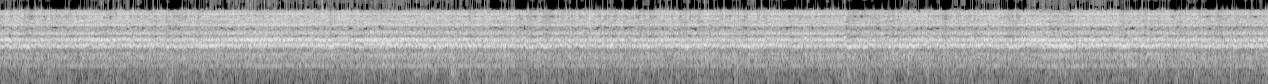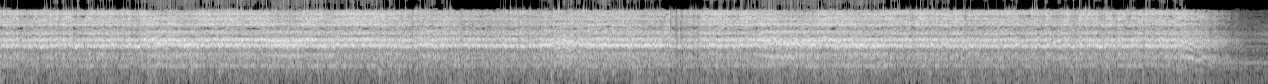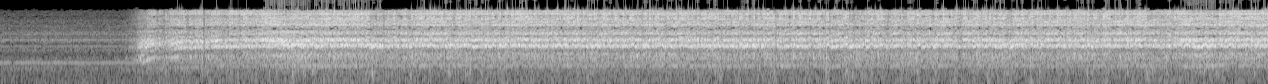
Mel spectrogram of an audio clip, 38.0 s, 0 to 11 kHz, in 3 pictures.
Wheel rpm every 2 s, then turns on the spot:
160, 160, 160, 160, 160, 160, 160, 160, 160, 160, 160, 160, 80, 70, 160, 160, 160, 160, 160.
none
